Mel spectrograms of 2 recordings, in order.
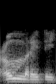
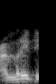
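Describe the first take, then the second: First: The name begins with a u vowel. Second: The name begins with an a vowel. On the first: "ada yang membaca dhammah" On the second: "Dibaca ada fathah"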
